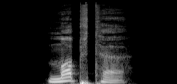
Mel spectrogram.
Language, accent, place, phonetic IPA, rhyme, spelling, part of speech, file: German, Germany, Berlin, [ˈmɔptə], -ɔptə, mobbte, verb, De-mobbte.ogg
- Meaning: inflection of mobben: 1. first/third-person singular preterite 2. first/third-person singular subjunctive II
